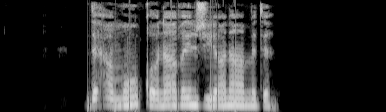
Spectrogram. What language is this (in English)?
Kurdish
